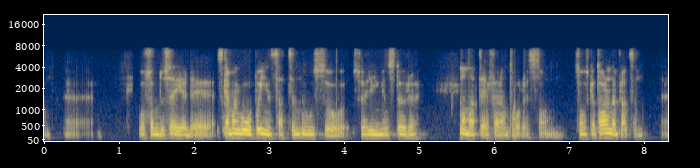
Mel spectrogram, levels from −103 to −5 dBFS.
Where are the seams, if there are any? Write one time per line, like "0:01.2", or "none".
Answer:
0:01.2
0:02.3
0:03.4
0:05.6
0:07.0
